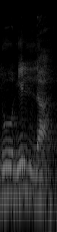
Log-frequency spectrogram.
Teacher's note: Kemudian yang ketujuh, ya, dunillah, ya, dunillah itu ada lafzul jalalah, huruf sebelumnya berbaris kasrah, maka itu disebut lamul murakkakah, ya, artinya lam dibaca tipis. Jadi dunillah, bukan dunillah, tapi dunillah.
